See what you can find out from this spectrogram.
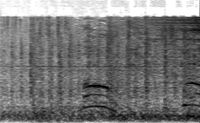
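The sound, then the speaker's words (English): Gunfire from a movie chase scene, a few sharp shots among film dialogue and music, with people talking over it. “Okay, he got shot. Oh my God, they hit him.”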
